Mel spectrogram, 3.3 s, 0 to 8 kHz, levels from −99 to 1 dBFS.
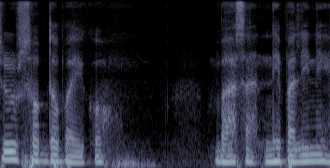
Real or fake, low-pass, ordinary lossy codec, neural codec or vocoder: real; none; none; none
